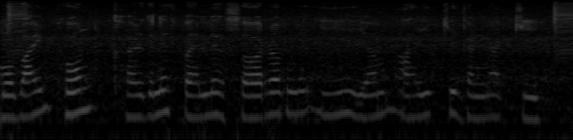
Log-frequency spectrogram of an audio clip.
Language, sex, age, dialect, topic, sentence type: Hindi, male, 18-24, Kanauji Braj Bhasha, banking, statement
